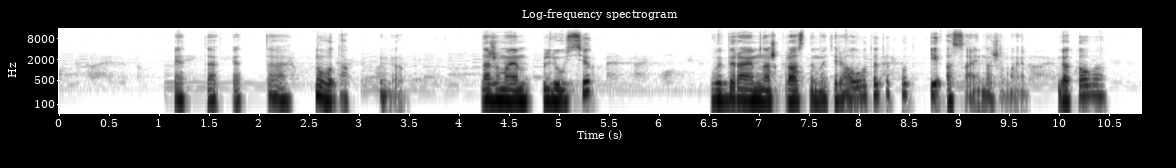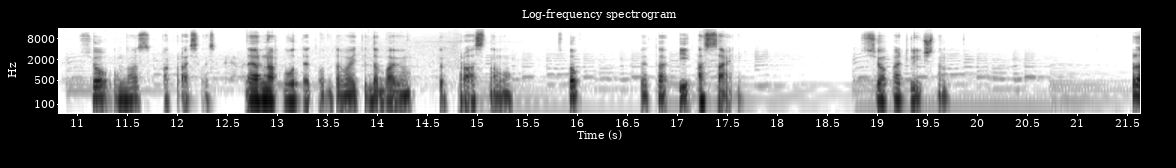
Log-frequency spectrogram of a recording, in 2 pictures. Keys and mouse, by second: 4.8 click, 6.5-7.8 drag, 10.3-11.6 middle drag, 11.8 Tab, 12.4 3, 12.5 click, 13.8 middle click, 15.5 ctrl+z, 17.1 click, 17.7 Tab, 18.3-18.9 middle drag.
